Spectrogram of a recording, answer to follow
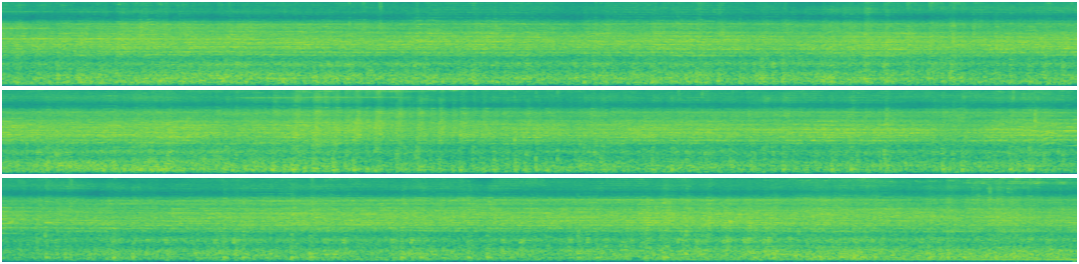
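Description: Express train of red LHB passenger coaches running through the station at speed on the track beside the platform: a steady, loud rush of wheels on rail that continues without a break.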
